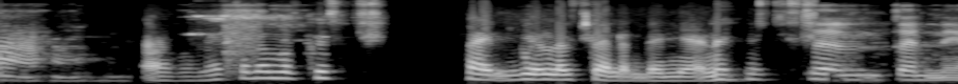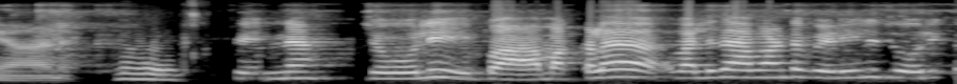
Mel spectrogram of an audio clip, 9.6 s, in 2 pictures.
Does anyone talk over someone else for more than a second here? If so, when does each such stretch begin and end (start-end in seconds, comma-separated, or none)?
none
